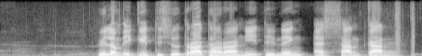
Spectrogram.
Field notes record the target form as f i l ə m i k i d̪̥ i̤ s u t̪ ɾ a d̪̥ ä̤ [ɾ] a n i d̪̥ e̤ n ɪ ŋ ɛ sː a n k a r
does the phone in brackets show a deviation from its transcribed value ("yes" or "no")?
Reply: no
